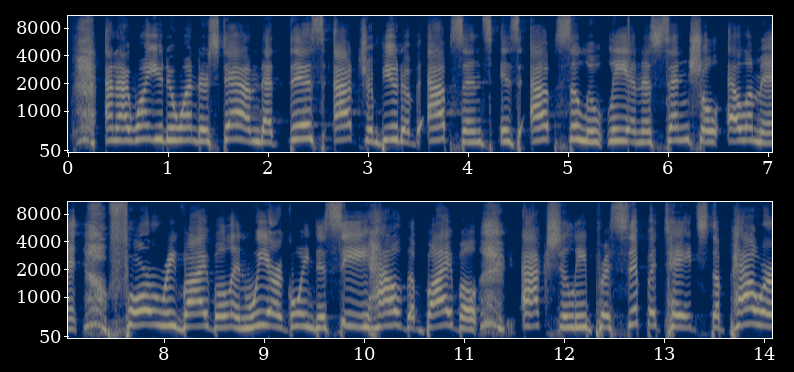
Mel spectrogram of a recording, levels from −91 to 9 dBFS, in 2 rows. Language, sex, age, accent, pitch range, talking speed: English, female, 50-69, American, 275-325 Hz, 130 wpm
